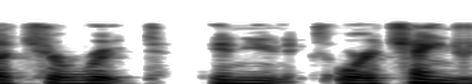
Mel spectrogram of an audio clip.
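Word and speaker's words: chroot: code so that's a change root or charute that's how it's often pronounced so then we fast forward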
